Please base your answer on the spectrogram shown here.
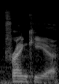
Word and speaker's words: Francia: And fun fact, the Frankish tribe is actually where France gets its name because back in the day it wasn't Francia, it was actually pronounced Frankia.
